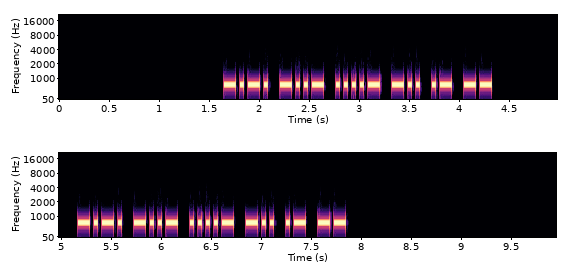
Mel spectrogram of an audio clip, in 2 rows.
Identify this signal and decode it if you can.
Morse code, heard as a keyed tone, about 30 wpm, 700 Hz. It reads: CX4DAM CX4DAM
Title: DXCC-100 Call Signs - 6 Characters - Repeated 2x - 30wpm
